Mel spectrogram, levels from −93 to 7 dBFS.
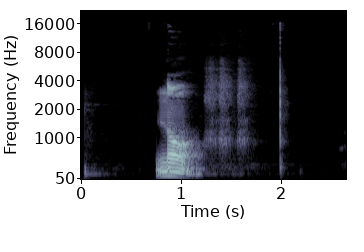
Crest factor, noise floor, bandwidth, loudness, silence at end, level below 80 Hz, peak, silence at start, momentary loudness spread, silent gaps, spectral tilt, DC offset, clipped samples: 24 dB; -83 dBFS; 16.5 kHz; -22 LUFS; 1.05 s; -74 dBFS; -6 dBFS; 0.75 s; 22 LU; none; -6 dB/octave; under 0.1%; under 0.1%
